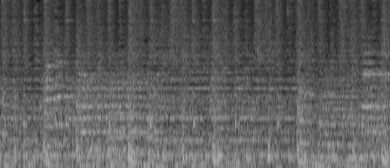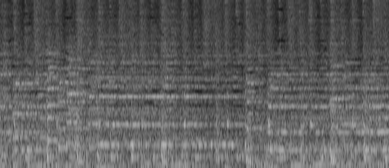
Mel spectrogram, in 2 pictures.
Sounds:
music, steelpan

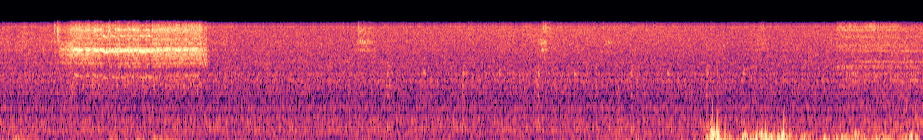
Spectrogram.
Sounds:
vehicle, truck

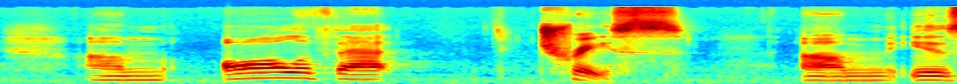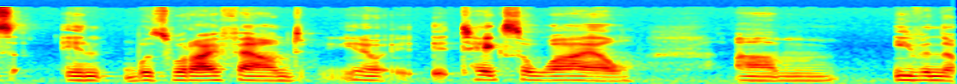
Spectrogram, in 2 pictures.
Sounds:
inside a small room, speech

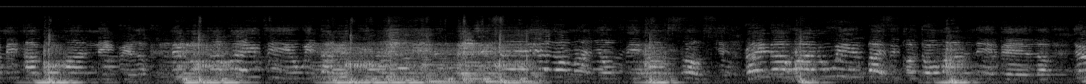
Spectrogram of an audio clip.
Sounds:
music

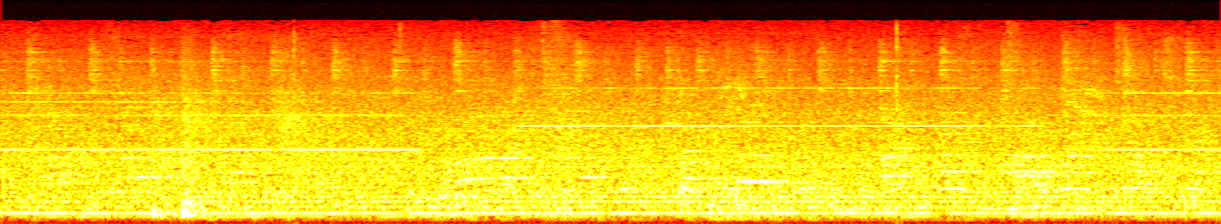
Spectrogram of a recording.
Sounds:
car, vehicle, music

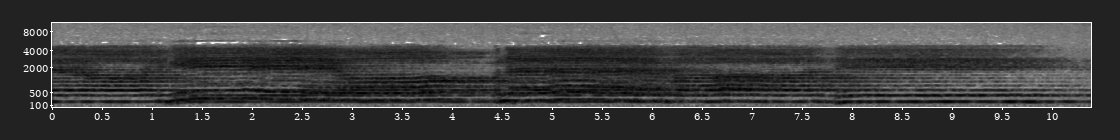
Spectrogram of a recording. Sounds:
mantra

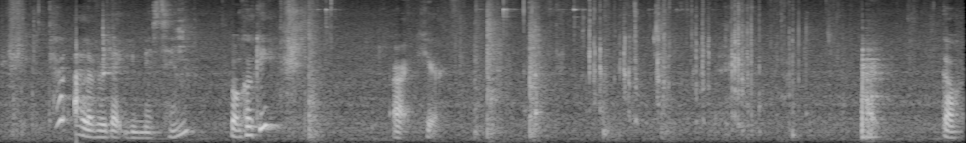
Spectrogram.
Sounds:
speech, domestic animals

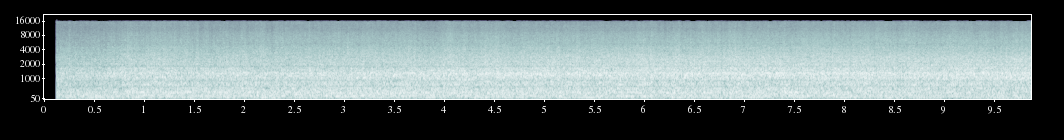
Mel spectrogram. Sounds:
auto racing, car, vehicle, roadway noise

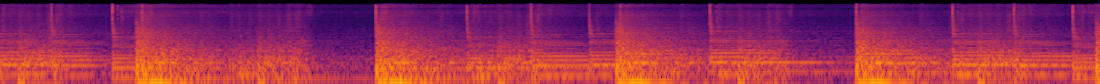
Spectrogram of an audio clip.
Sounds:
music

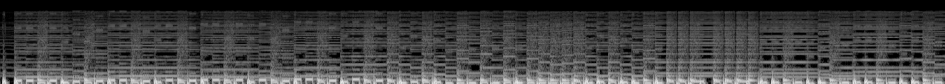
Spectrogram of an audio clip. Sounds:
music

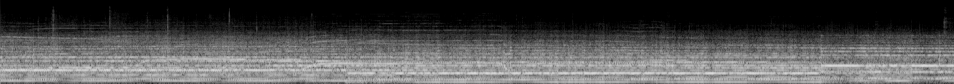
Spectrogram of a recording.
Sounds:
music

